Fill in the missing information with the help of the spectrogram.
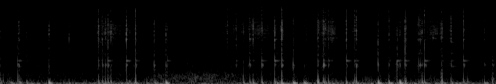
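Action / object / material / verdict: tap / plastic baby bottle / plastic / none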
